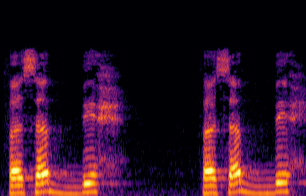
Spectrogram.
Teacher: الحاء من أحرف الهمس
